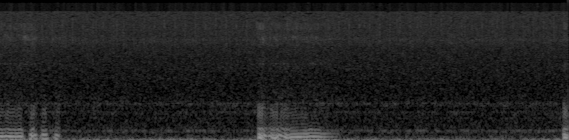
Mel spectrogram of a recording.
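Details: A sleeping cat gives a low, steady rumble broken by a couple of brief, throaty snorts; snoring.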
